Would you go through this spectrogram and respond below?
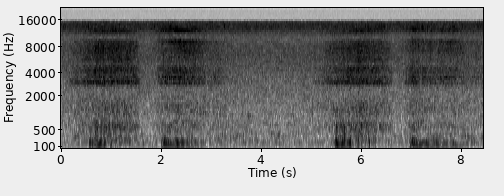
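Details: Dog snoring: rough, buzzing snores on inhalation, about one every three seconds, with steady background hiss.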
